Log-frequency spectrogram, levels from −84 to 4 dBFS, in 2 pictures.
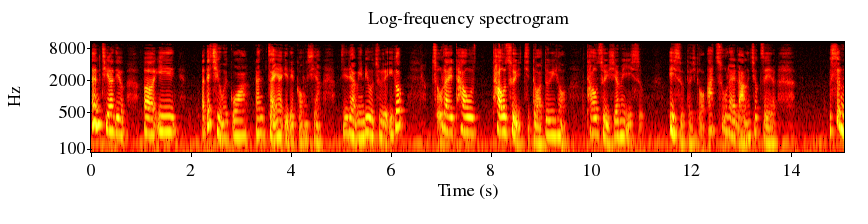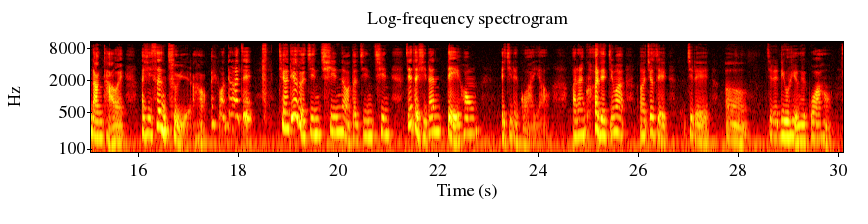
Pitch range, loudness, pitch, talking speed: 145-210 Hz, -23 LUFS, 180 Hz, 210 characters per minute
